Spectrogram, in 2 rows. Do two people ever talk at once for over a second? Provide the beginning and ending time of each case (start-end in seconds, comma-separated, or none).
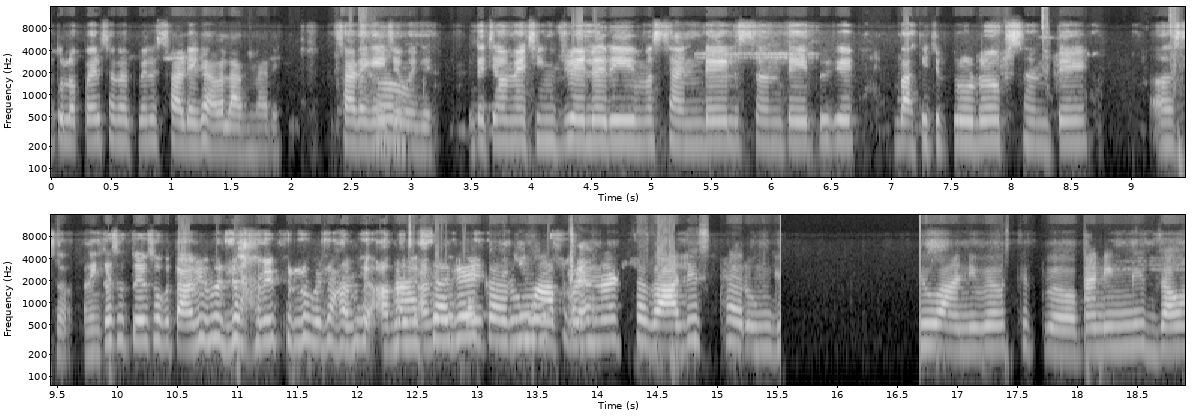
12.3-14.0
